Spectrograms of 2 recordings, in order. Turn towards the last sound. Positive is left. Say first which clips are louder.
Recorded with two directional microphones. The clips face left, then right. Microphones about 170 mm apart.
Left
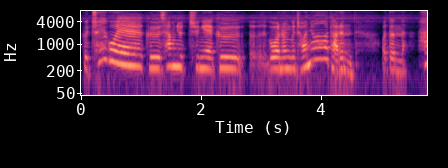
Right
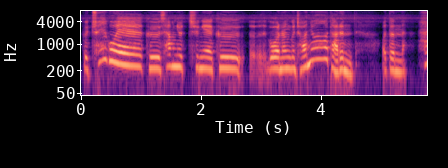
# right 8 dB
turn(degrees=-25)  # may be behind; listen again after turning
